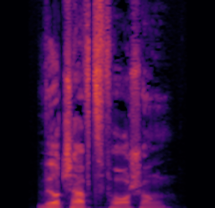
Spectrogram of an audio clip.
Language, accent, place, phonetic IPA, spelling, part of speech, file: German, Germany, Berlin, [ˈvɪʁtʃaft͡sˌfɔʁʃʊŋ], Wirtschaftsforschung, noun, De-Wirtschaftsforschung.ogg
- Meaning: economic research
